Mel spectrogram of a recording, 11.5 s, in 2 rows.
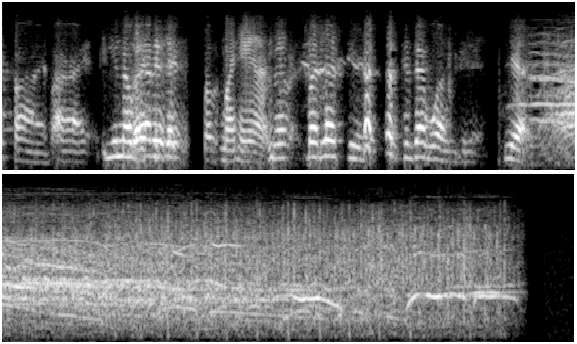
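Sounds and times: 
speech: 0:00.1 - 0:06.0
audience applause: 0:05.3 - 0:11.0.

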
